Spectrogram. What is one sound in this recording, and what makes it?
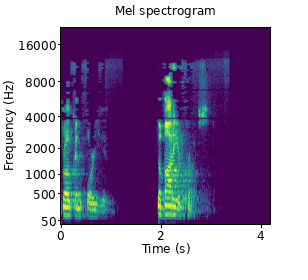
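An elderly man speaks slowly and solemnly into a microphone.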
